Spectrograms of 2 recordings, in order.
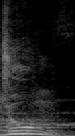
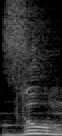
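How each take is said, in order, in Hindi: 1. यह शब्द j की आवाज़ से शुरू होता है। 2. यह शब्द भनभनाती z की आवाज़ से शुरू होता है। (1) "नॉट जूम" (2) "जेड, जैसे जूम"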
